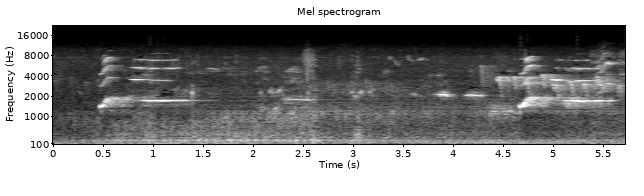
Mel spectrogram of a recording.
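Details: Softer and more distant, pied butcherbirds in Australia give scattered whistled notes over a hissy background, with a brighter whistled phrase at the start and another near the end.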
